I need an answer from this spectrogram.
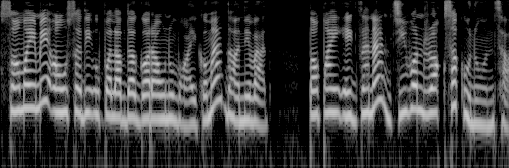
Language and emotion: Nepali, happy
